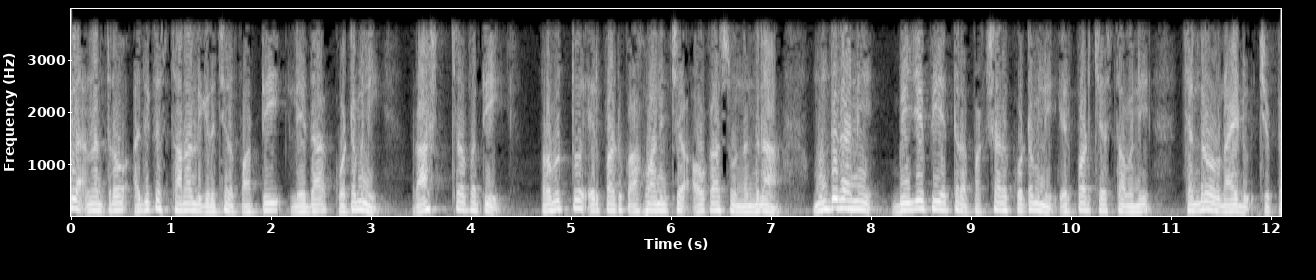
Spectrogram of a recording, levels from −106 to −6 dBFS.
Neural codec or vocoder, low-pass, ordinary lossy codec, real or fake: none; 3.6 kHz; none; real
